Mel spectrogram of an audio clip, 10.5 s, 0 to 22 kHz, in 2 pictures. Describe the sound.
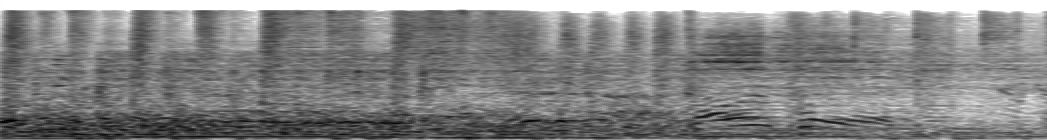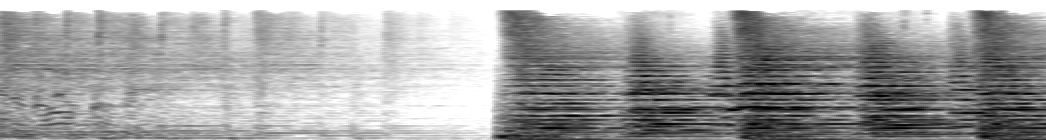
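A massive, rumbling roar of Saturn V rocket engines at the Apollo 11 liftoff fills the first seven seconds beneath a faint voice, slowly fading before it cuts off abruptly and music takes over.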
